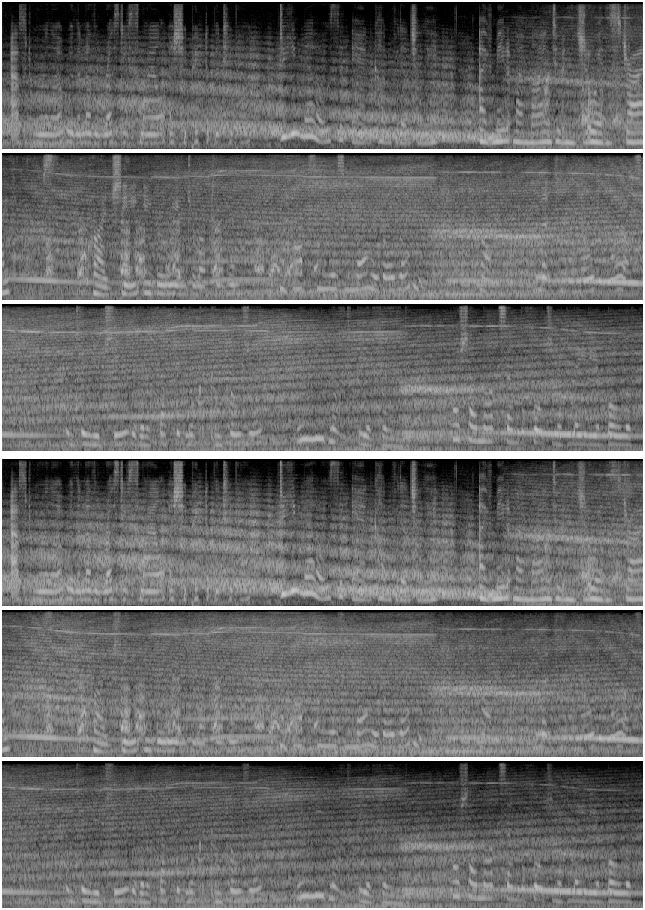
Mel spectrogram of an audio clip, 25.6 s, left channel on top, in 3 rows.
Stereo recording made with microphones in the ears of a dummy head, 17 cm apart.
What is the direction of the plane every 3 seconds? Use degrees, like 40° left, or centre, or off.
50° right, 50° right, 40° right, 20° right, centre, 30° left, 50° left, 60° left, 70° left.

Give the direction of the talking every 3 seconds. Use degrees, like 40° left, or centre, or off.
30° right, 30° right, 10° left, 60° left, 80° left, 80° left, 80° left, 80° left, 80° left.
